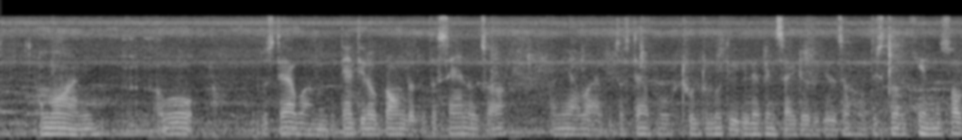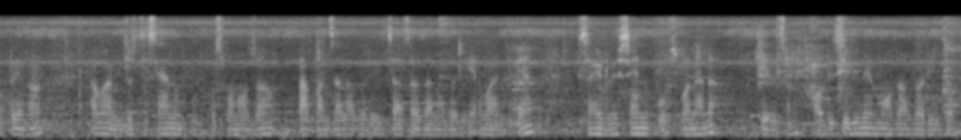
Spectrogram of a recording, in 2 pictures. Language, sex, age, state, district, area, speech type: Nepali, male, 18-30, West Bengal, Darjeeling, rural, spontaneous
